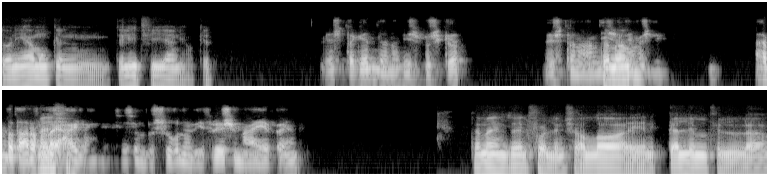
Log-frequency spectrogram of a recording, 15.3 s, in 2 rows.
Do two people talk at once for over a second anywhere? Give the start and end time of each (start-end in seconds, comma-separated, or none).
none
